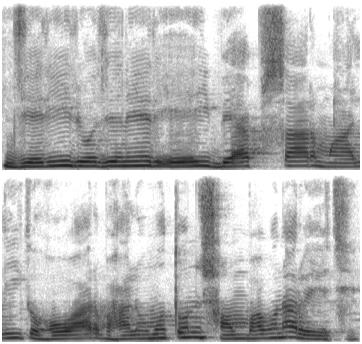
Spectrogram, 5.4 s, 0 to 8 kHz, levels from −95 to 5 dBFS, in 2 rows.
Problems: echo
